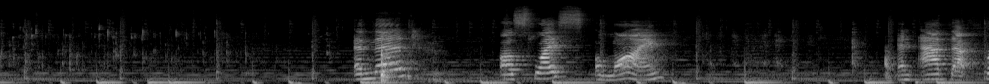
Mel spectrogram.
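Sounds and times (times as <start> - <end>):
sparkling water pouring into a glass of ginger tea: 0.0 - 2.6
speech: 3.6 - 4.2, 5.0 - 6.7, 9.0 - 9.8.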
